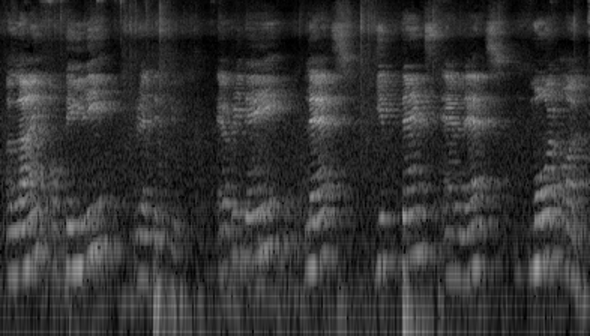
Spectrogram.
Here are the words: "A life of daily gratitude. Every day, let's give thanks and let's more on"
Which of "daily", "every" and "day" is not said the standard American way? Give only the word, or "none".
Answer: none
